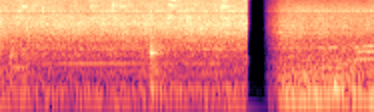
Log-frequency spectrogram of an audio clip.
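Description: Tomato and onion frying in a pan for egg burji, a steady close sizzle with stirring throughout, broken by a brief moment of silence.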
